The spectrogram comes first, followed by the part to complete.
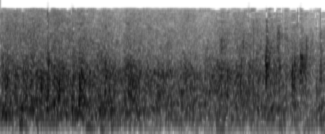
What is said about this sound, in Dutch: Geeft u een daverend applaus voor deze Romeinse soldaat.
